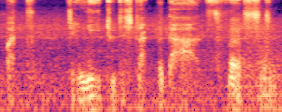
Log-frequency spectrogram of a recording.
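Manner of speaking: slow hushed whisper; whispered warning. Acted. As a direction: keep it secret from the guards. Secret plan in camp.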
